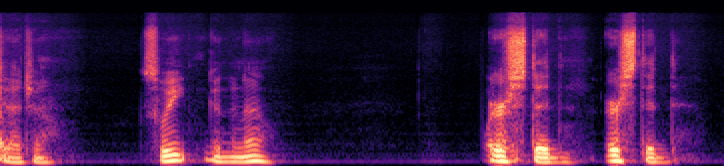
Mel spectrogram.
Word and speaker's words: Ørsted: So, from my Google box I have over here, so I wanted to know, how do you pronounce that O with the line? – Okay. – That is like in bird. – So it's like Ørsted?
